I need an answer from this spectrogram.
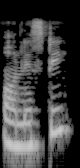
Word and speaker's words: honesty: आज हम एक पैराग्राफ की रीडिंग करेंगे और इसका टाइटल है ऑनेस्टी। एच साइलेंट है इसमें।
